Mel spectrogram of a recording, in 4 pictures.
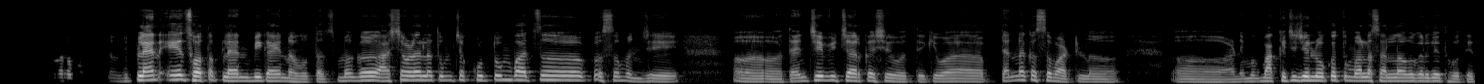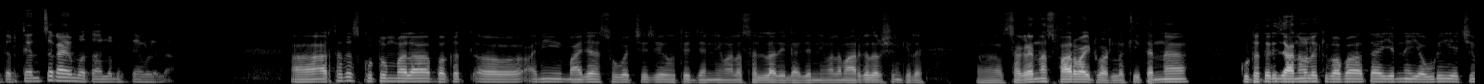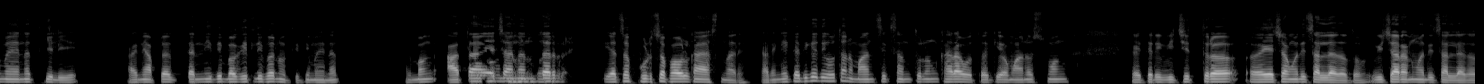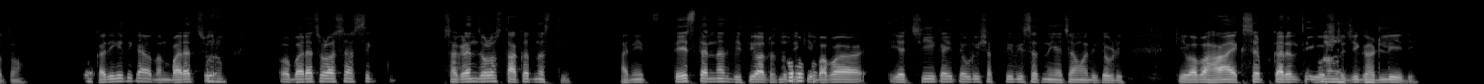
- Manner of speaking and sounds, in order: in English: "प्लॅन एच"; in English: "प्लॅन बी"; other background noise; unintelligible speech; in English: "एक्सेप्ट"
- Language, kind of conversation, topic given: Marathi, podcast, तुमच्या आयुष्यातलं सर्वात मोठं अपयश काय होतं आणि त्यातून तुम्ही काय शिकलात?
